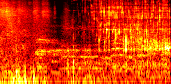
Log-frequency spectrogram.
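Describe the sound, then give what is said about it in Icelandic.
Coffee pours steadily into a cup, a bright splashing trickle that rises in pitch as it fills, with faint clinks and light movement around it. “Kaffi? Já, takk.”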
